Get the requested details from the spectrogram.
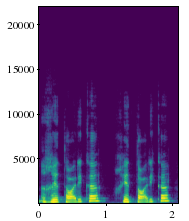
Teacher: the second r in this word it's the um the fricative r so you have to touch the tip of your tongue at the top of the mouth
